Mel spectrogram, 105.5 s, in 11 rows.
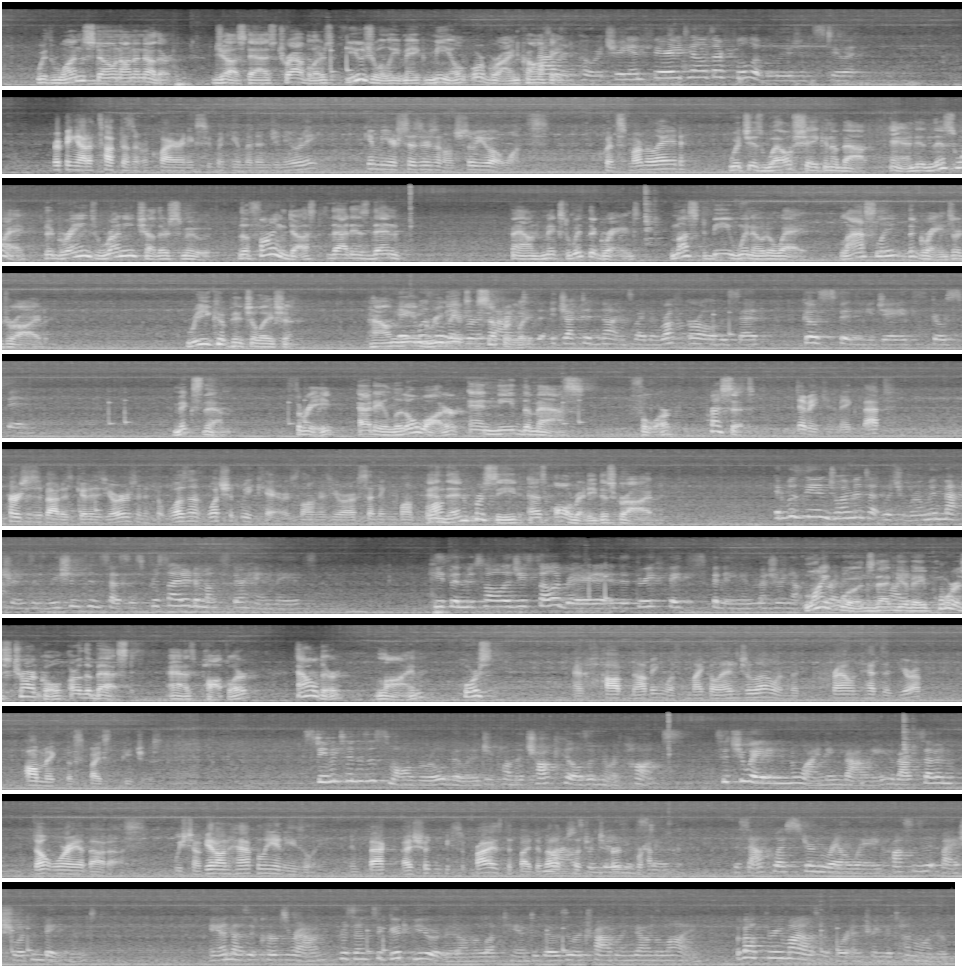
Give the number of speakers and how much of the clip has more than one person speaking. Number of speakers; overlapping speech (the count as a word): three, about 4%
